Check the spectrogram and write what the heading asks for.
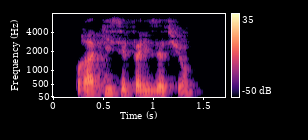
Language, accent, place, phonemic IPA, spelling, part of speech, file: French, France, Lyon, /bʁa.ki.se.fa.li.za.sjɔ̃/, brachycéphalisation, noun, LL-Q150 (fra)-brachycéphalisation.wav
- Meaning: 1. brachycephaly 2. brachycephalization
